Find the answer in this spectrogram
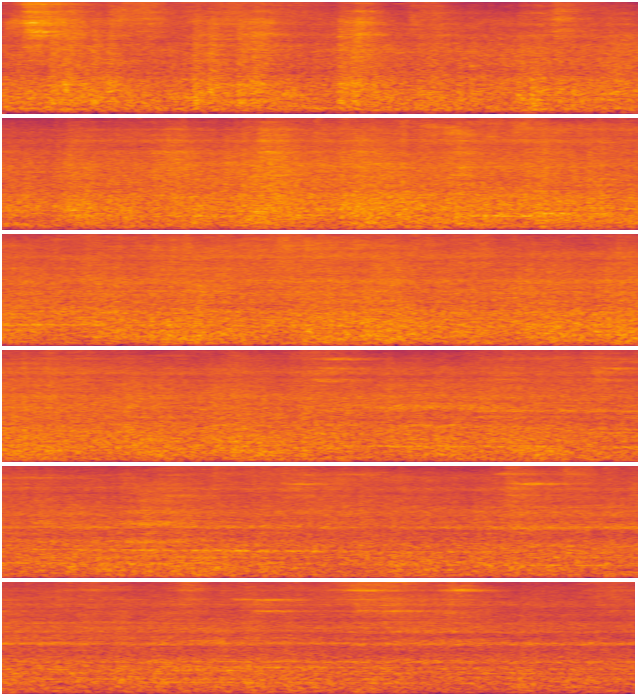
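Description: Freight train passing at speed: a steady heavy rumble of steel wheels on rail. There is a rapid clatter over rail joints in the first few seconds and a faint high wheel squeal through the middle. The sound slowly fades over the last several seconds.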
